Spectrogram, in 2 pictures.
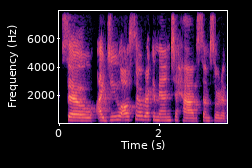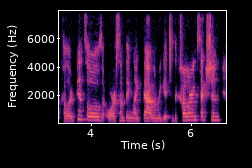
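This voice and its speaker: A woman's voice: fairly high pitch, fairly quick. A woman fitness coach hosting an online workshop, upbeat and chatty with plenty of fillers. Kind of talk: casual workshop talk.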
